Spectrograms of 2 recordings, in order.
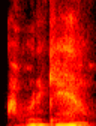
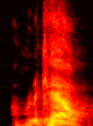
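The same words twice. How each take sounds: First: Soft conspiratorial whisper; sneaky whisper so her husband won't hear; whispered wish. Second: Said in the usual way. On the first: Real, not acted. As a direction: whisper it like a secret plea. Husband says no, she whispers.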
